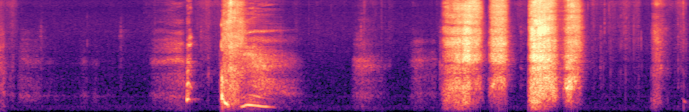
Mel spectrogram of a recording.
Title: I caught a cold and now I sneeze. I got sick((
